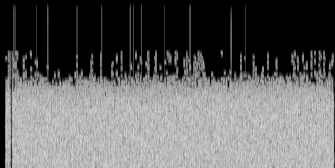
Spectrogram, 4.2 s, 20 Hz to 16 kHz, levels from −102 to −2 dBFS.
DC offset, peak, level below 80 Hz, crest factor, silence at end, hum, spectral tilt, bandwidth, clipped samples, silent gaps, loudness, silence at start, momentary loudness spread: under 0.1%; 0 dBFS; -32 dBFS; 12 dB; 0 s; none; -0.5 dB/octave; 16 kHz; under 0.1%; none; -10 LUFS; 0.05 s; 0 LU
